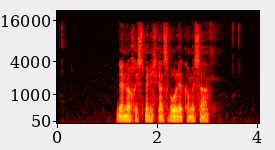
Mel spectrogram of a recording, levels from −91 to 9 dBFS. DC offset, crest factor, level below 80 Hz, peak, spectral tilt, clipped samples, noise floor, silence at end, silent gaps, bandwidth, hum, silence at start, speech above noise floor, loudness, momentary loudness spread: under 0.1%; 20 dB; -50 dBFS; -8 dBFS; -5.5 dB/octave; under 0.1%; -72 dBFS; 0.95 s; none; 16 kHz; none; 1.2 s; 47 dB; -27 LUFS; 9 LU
